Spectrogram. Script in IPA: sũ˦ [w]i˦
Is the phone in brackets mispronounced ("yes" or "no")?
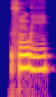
no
